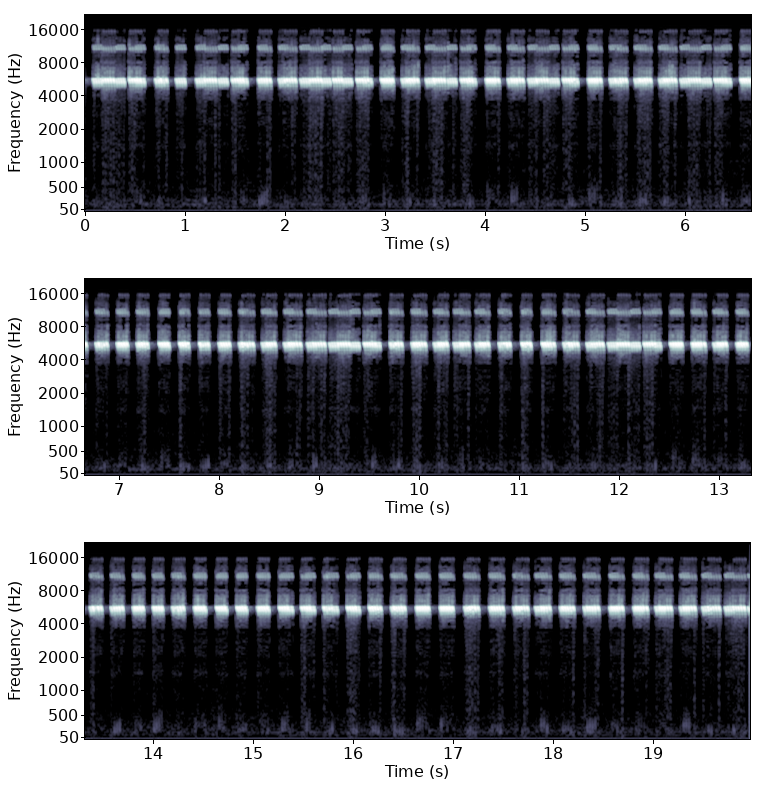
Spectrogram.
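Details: Continuous high-pitched chirping of two crickets heard close to the ear, a fast, rhythmic series of short pulses running unbroken for twenty seconds in silence.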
